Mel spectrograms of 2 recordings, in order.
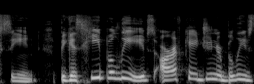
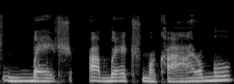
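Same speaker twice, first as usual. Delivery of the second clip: put-on old voice, lower pitch; 5 semitones lower than usual. Showing how to do the voice by letting the jaw go: Mitch McConnell old Republican voice. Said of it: "You love my old Republican voice".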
